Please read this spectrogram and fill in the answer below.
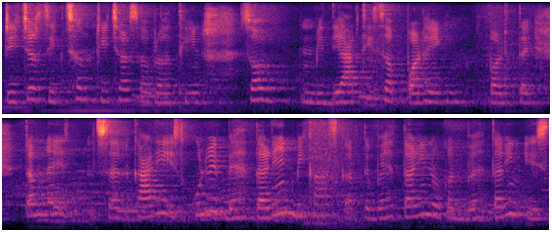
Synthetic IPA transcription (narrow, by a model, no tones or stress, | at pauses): ʈit͡ʃəɾsikt͡ʃʰənʈit͡ʃəɾsəbɾəɦt̪ʰinsəbʋid̪jaɾt̪ʰisəb̚pəɽə | pəɽt̪ə | t̪əmnəsəɾkaɾiiskulʋekbɛɦt̪əɾinbikaskəɾt̪əbɛɦt̪əɾinokəɾbɛɦt̪əɾinis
